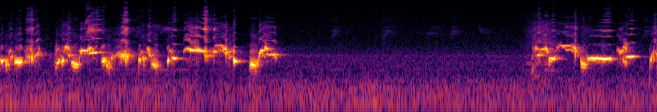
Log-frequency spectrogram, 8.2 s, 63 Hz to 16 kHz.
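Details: Australian magpie (Gymnorhina tibicen), a male called R2-D2, recorded as a scruffy juvenile in 2014, warbles a rich, fluting jumble of varied notes for three seconds, falls silent, then resumes with yodelling phrases.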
